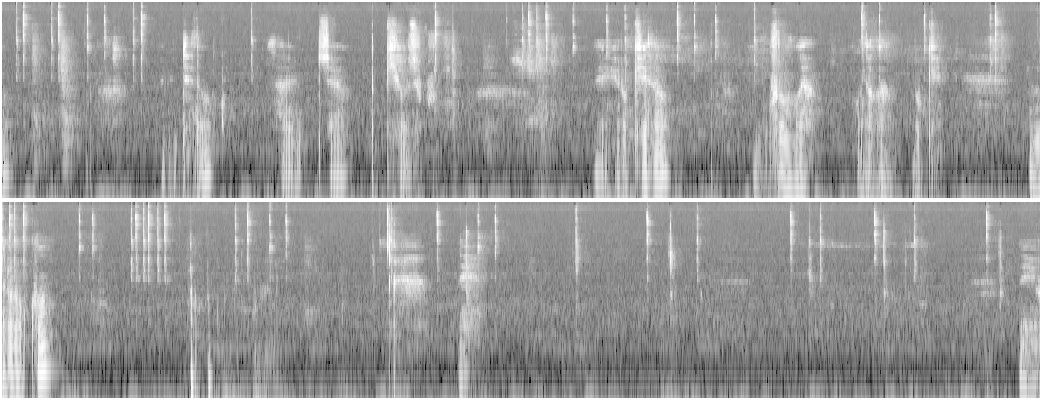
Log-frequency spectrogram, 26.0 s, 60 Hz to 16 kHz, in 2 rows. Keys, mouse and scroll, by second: 17.3 alt+click, 19.7 shift+click, 22.7 alt+click, 23.8 alt+click.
